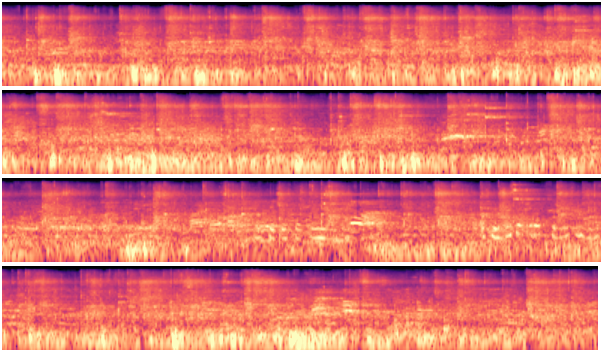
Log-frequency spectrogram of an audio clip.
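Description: Badminton play in a large sports hall: many sharp racket strikes on shuttlecocks and footfalls on the court floor from several courts at once, over a background of voices.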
